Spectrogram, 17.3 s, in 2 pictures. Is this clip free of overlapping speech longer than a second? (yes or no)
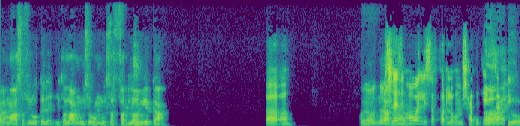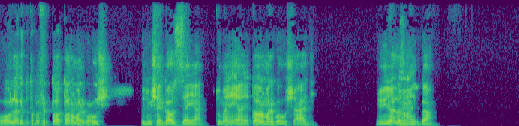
yes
